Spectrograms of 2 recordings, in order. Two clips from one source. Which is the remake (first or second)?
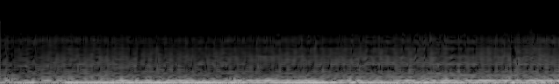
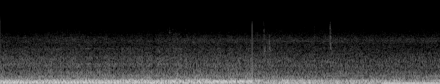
first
